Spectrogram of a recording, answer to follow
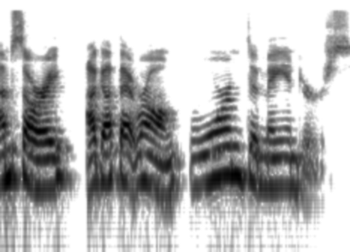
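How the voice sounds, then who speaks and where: This is a woman with a Southern US accent at medium pitch. The background is quiet. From US South, Chattanooga, Tennessee. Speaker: university faculty member, presenter. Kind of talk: webinar presentation.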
